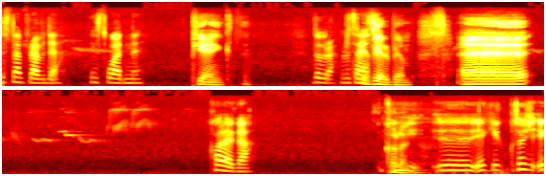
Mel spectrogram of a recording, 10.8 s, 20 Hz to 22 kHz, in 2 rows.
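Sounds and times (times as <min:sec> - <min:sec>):
common blackbird singing outdoors from an exposed perch: 0:00.0 - 0:01.2, 0:04.5 - 0:07.0
speech: 0:00.0 - 0:05.4, 0:07.5 - 0:08.0, 0:09.2 - 0:10.8.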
